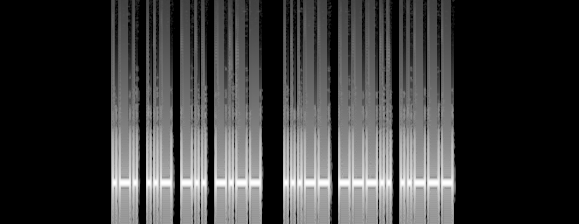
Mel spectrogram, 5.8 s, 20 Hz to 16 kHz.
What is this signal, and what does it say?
Morse code, heard as a keyed tone, about 34 wpm, 700 Hz. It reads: RUDY 382
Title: CWT Exchange 35wpm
